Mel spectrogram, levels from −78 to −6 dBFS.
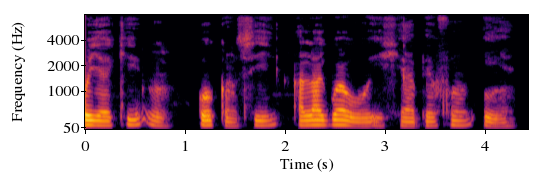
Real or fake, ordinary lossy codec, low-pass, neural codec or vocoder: real; none; none; none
